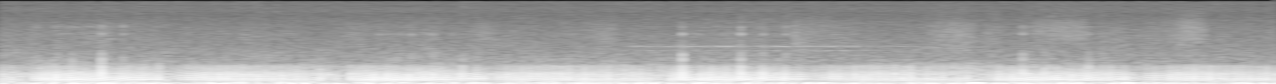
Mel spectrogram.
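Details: House cat purring, a steady low buzzing rumble rising and falling in short regular pulses, with a faint thin whine briefly audible midway and a few soft clicks.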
